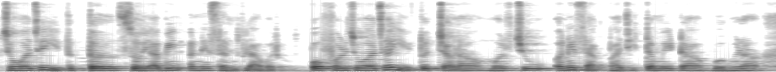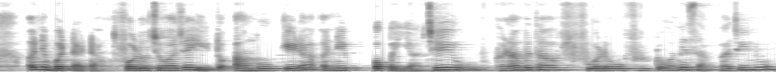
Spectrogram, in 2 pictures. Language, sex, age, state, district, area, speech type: Gujarati, female, 18-30, Gujarat, Rajkot, rural, spontaneous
